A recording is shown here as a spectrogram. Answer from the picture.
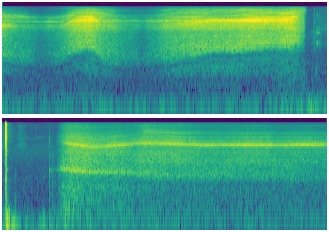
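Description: Cartoon sound effects: whooshing hiss that swells twice, a sharp pop about four seconds in, then a long steady hiss of air escaping as the 'BONK!' lettering deflates.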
